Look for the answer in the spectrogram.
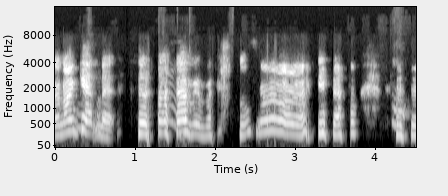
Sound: Deborah mumbles

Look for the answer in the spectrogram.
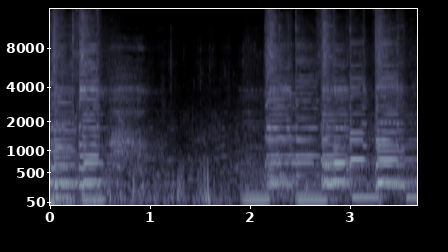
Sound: sighs

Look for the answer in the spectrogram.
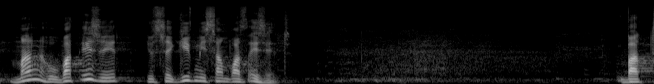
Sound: laughter

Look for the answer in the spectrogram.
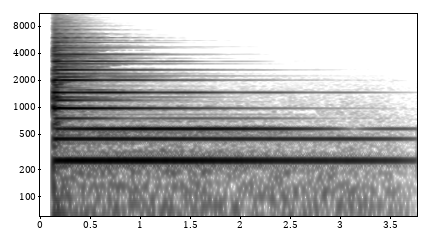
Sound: bell ringing

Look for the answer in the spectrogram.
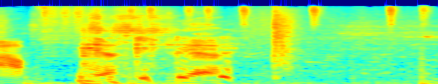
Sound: Jon laughing

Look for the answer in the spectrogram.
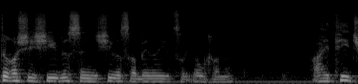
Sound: non-english

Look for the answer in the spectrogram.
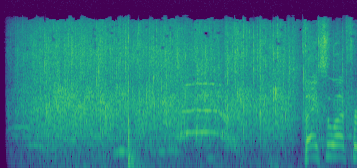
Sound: audience clapping

